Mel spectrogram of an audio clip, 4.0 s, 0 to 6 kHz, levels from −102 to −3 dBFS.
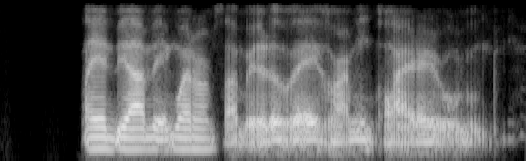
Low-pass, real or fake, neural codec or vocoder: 5.4 kHz; fake; autoencoder, 44.1 kHz, a latent of 192 numbers a frame, MeloTTS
